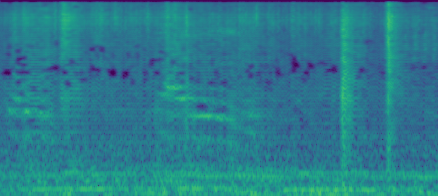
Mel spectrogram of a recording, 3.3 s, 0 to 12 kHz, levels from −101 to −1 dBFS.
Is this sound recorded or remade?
remade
